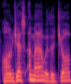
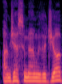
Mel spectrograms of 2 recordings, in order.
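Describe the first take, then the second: First: It is said in a working-class Cockney accent. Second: It is said in a plain, neutral accent. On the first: The song becomes social and political. "déjà ça y est, la chanson elle est sociale" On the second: The song stays ordinary, not social. "si tu dis normalement ça va"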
